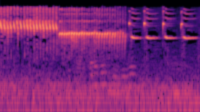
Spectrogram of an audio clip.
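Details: Canary singing to stimulate quiet canaries into song, with a bright rapid high trill dropping to a lower rolling trill, followed by several spaced whistled notes that dip and level off.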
